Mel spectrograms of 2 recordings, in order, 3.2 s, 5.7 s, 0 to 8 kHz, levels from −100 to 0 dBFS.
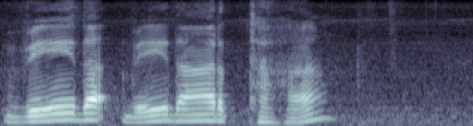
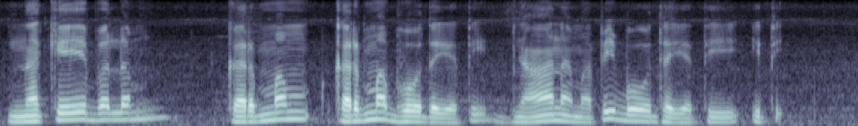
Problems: background conversations at intervals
